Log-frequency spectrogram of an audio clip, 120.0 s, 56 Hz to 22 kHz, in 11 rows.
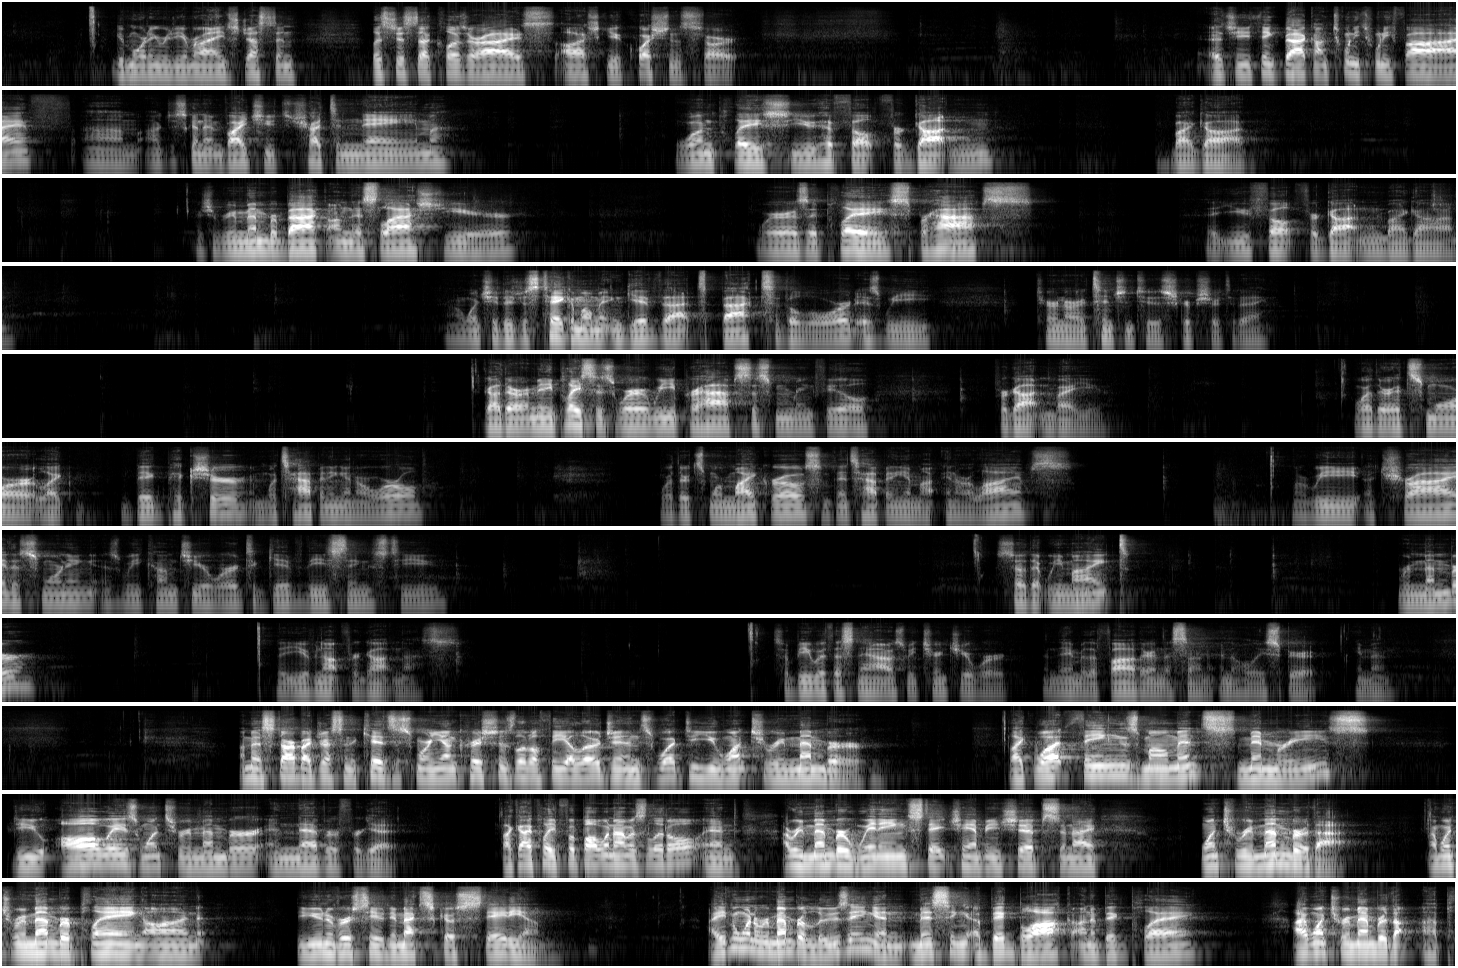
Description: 1.4 sermon - Made with Clipchamp.m4a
